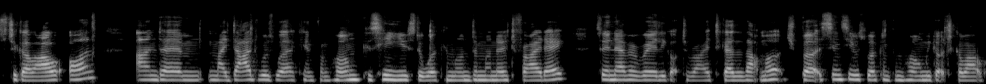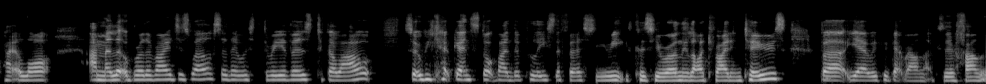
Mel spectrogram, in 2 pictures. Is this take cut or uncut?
uncut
